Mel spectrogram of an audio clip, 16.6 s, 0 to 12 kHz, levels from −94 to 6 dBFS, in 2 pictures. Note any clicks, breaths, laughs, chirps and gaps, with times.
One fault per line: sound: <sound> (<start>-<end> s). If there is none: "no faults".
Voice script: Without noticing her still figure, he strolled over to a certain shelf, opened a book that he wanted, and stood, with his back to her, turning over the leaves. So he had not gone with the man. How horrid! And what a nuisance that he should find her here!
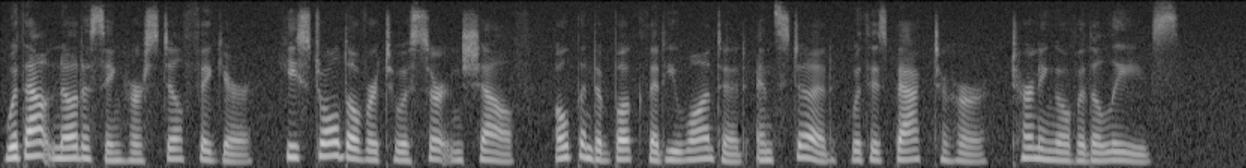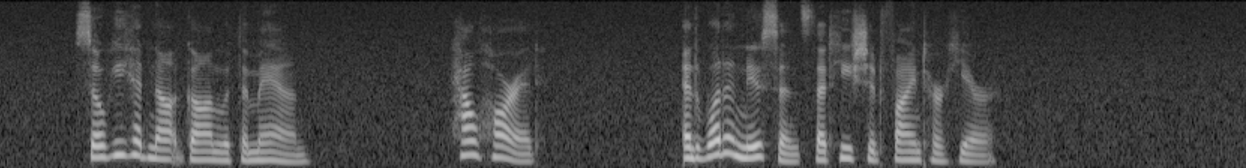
no faults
